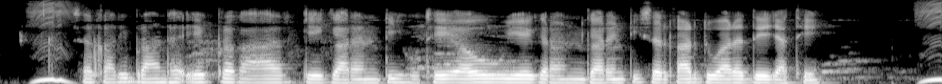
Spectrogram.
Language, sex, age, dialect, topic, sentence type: Chhattisgarhi, male, 60-100, Western/Budati/Khatahi, banking, statement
